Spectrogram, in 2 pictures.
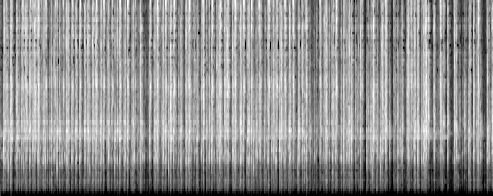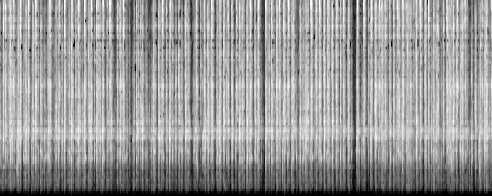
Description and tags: Metal Rattling Small
A small rattling piece of metal.
metal, mechanic, rattle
